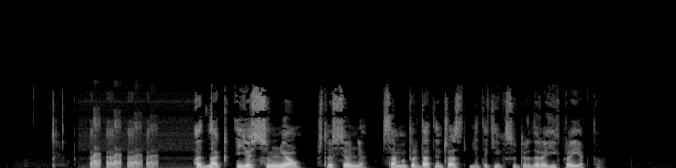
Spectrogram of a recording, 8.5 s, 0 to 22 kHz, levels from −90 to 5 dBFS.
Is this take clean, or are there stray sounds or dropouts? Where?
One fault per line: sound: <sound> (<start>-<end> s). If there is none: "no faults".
sound: laugh (1.1-2.0 s)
